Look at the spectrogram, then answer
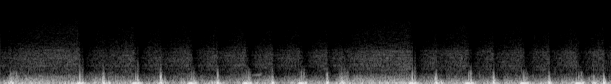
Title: ASMR Heartbeat Sound | Heartbeat Sound ASMR | 2022-02-16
